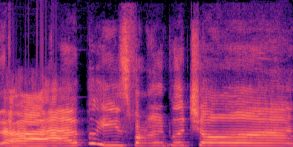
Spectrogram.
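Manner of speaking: screaming in a put-on character voice. Voicing a character who goes flying after a sneeze: screaming in character. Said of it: "He just screamed".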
